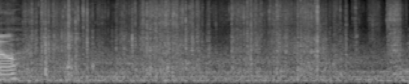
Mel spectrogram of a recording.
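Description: Aluminium foil crinkling and crackling as a foil-wrapped brisket is pulled open by hand.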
